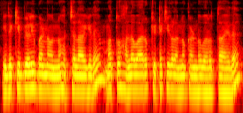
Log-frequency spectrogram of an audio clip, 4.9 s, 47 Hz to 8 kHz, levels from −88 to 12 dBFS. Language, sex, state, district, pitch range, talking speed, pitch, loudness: Kannada, male, Karnataka, Bidar, 130-140 Hz, 110 wpm, 135 Hz, -15 LUFS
